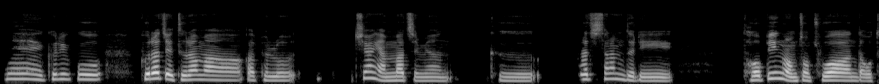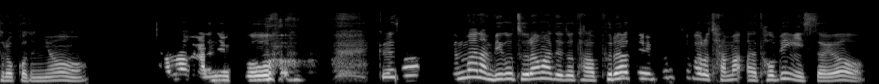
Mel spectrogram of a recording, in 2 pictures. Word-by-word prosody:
네. 250 Hz, -2 st, -2 dB
그리고 235 Hz, 0 st, -1 dB, 0.3 s
브라질 250 Hz, -3 st, +6 dB
드라마가 205 Hz, -3 st, 0 dB
별로 185 Hz, -1 st, -4 dB, 0.6 s
취향이 295 Hz, -3 st, -2 dB
안 180 Hz, -1 st, 0 dB
맞으면 170 Hz, -2 st, -2 dB, 0.4 s
그 165 Hz, -3 st, -5 dB, 0.4 s
브라질 235 Hz, 0 st, -2 dB
사람들이 185 Hz, -10 st, -3 dB, 0.7 s
더빙을 225 Hz, +8 st, +2 dB
엄청 175 Hz, +1 st, +1 dB
좋아한다고 180 Hz, -3 st, +3 dB
들었거든요. 170 Hz, +1 st, -3 dB, 0.9 s
자막 240 Hz, -1 st, +2 dB, 0.2 s
안 185 Hz, +2 st, -1 dB
읽고 195 Hz, +2 st, +5 dB, 1.1 s
그래서 340 Hz, -1 st, -3 dB, 0.6 s
웬만한 300 Hz, -2 st, +2 dB
미국 245 Hz, +3 st, +2 dB
드라마들도 235 Hz, -3 st, +3 dB
다 200 Hz, -2 st, -1 dB
브라질 260 Hz, +4 st, +3 dB
포르투갈어 310 Hz, -7 st, -2 dB
자막 210 Hz, +1 st, -3 dB
아 190 Hz, -, +1 dB
더빙이 210 Hz, +3 st, -2 dB
있어요. 175 Hz, +1 st, -1 dB
205 Hz, 270 characters per minute, -21 LUFS, 180-245 Hz, 1.1 s, 브라질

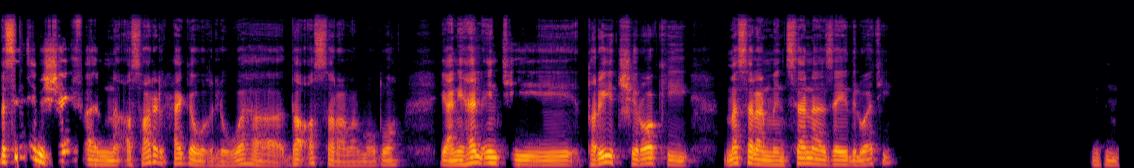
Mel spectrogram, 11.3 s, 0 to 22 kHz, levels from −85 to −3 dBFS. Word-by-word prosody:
بس 155 Hz, +10 st, +7 dB
أنتِ 260 Hz, -5 st, -2 dB
مش 160 Hz, -5 st, +6 dB
شايفة 200 Hz, -, 0 dB
إن 95 Hz, -1 st, -1 dB
أسعار 90 Hz, -, -2 dB
الحاجة -, -, 0 dB
وغلوّها 85 Hz, 0 st, -4 dB
ده -, -, -3 dB
أثّر -, -, -3 dB
على 80 Hz, 0 st, -7 dB
الموضوع، 85 Hz, +4 st, -8 dB, 0.4 s
يعني 100 Hz, +1 st, +3 dB
هل 140 Hz, +2 st, +5 dB
أنتِ 130 Hz, 0 st, +2 dB, 0.8 s
طريقة 140 Hz, +3 st, +3 dB
شراكِ 125 Hz, +1 st, +1 dB, 0.6 s
مثلًا 105 Hz, -, +3 dB
من 95 Hz, -2 st, -2 dB
سنة 115 Hz, +2 st, +2 dB
زي 100 Hz, 0 st, +1 dB
دلوقتي؟ 100 Hz, +4 st, -5 dB, 2.0 s
اهم. 90 Hz, 0 st, -10 dB
100 Hz, 120 wpm, -22 LUFS, 90-125 Hz, 2.0 s, بس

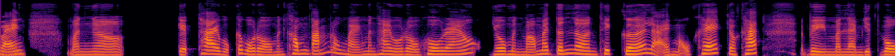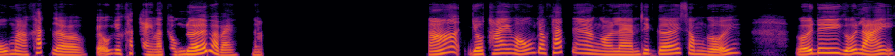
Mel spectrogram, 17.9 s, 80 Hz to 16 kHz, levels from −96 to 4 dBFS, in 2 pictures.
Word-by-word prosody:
bạn. 185 Hz, +4 st, +1 dB, 0.4 s
Mình, 180 Hz, +1 st, -5 dB
ờ, 175 Hz, -1 st, -2 dB, 0.5 s
kịp 180 Hz, -, +1 dB
thay 225 Hz, -3 st, +4 dB
một 175 Hz, -, -5 dB
cái 250 Hz, -, -2 dB
bộ 195 Hz, -2 st, 0 dB
đồ, 175 Hz, -3 st, -1 dB
mình 180 Hz, +1 st, -8 dB
không 230 Hz, +3 st, -1 dB
tắm 220 Hz, +7 st, +1 dB
luôn 270 Hz, -8 st, -5 dB
bạn, 175 Hz, -1 st, -4 dB
mình 195 Hz, -1 st, -6 dB
thay 210 Hz, 0 st, -1 dB
bộ 185 Hz, 0 st, -2 dB
đồ 180 Hz, -3 st, -2 dB
khô 205 Hz, +2 st, 0 dB
ráo, 210 Hz, +7 st, -1 dB, 0.2 s
vô 200 Hz, +1 st, +1 dB
mình 195 Hz, -3 st, -5 dB
mở 170 Hz, -1 st, -1 dB
máy 225 Hz, +4 st, -1 dB
tính 230 Hz, +2 st, -1 dB
lên 215 Hz, -5 st, +1 dB
thiết 230 Hz, 0 st, 0 dB
kế 210 Hz, +4 st, +4 dB
lại 240 Hz, -10 st, -1 dB
mẫu 180 Hz, -, -6 dB
khác 240 Hz, +6 st, +3 dB
cho 200 Hz, -, -1 dB
khách. 240 Hz, +6 st, +4 dB, 0.5 s
Vì 185 Hz, -2 st, +2 dB
mình 175 Hz, 0 st, -4 dB
làm 175 Hz, -1 st, -2 dB
dịch 180 Hz, 0 st, -2 dB
vụ 185 Hz, +1 st, +4 dB
mà, 210 Hz, -4 st, -1 dB
khách 295 Hz, +7 st, -2 dB
là, 175 Hz, -5 st, +2 dB, 0.2 s
kiểu -, -, 0 dB
như, 245 Hz, -, -1 dB
khách 255 Hz, +3 st, -6 dB
hàng 185 Hz, -5 st, -2 dB
là 175 Hz, +1 st, -1 dB
thượng 190 Hz, +1 st, -4 dB
đế 215 Hz, +6 st, +6 dB
mà -, -, +4 dB
bạn, 160 Hz, +1 st, -2 dB, 0.2 s
đó. 170 Hz, -1 st, -8 dB, 1.7 s
Đó, 335 Hz, -, +3 dB
vồ 210 Hz, -1 st, +2 dB
thay 255 Hz, +2 st, +1 dB
mẫu 235 Hz, +5 st, 0 dB
cho 280 Hz, -, +2 dB
khách 300 Hz, +5 st, 0 dB
nha, 270 Hz, -4 st, -1 dB
ngồi 200 Hz, -5 st, -1 dB
làm 185 Hz, 0 st, 0 dB
thiết 245 Hz, +2 st, -3 dB
kế 235 Hz, +4 st, +3 dB
xong 235 Hz, -7 st, -3 dB
gửi, 195 Hz, +10 st, +1 dB, 0.6 s
gửi 190 Hz, +5 st, +5 dB
đi 295 Hz, +1 st, +3 dB
gửi 215 Hz, +2 st, +3 dB
lại, 230 Hz, +1 st, +3 dB
210 Hz, 230 wpm, -25 LUFS, 185-240 Hz, 1.7 s, đế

